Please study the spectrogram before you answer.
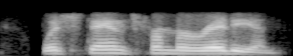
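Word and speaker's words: meridiem: I, which stands for minutes, space A, which stands for meridian, which is your AM, PM. Or meridium, I think it actually is pronounced.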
